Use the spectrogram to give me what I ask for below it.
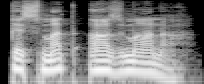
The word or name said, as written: क़िस्मत आज़माना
